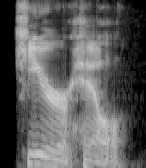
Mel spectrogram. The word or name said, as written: Heer Hill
